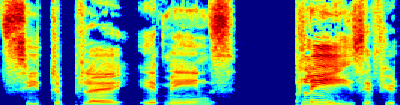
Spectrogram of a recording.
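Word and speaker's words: s'il vous plaît: last five coming up see to play see to play all right you try it did you notice we really didn't say the L we just said c to play it means please if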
